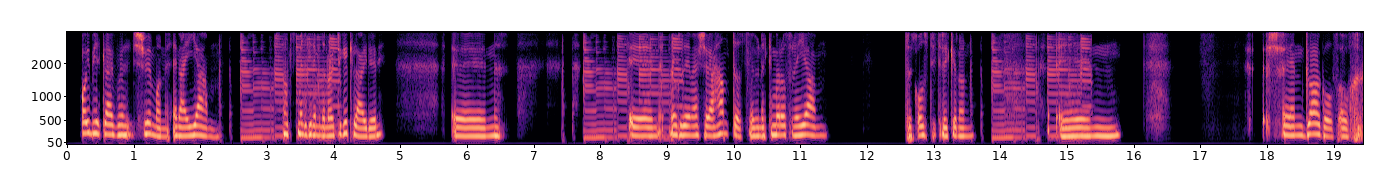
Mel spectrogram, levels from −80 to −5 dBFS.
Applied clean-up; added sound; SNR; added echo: none; Electric guitar; 13 dB; none.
